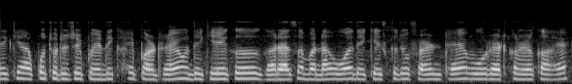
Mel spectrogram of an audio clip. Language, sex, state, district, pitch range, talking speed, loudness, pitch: Hindi, female, Bihar, Araria, 240-260 Hz, 280 wpm, -17 LUFS, 250 Hz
